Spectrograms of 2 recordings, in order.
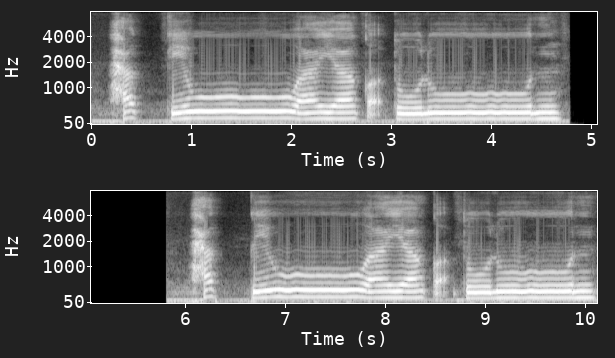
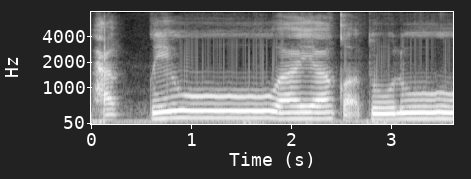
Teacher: Tanwin kita masukkan ke waw dan diiringi dengan dengung. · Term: idgham bi gunnah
